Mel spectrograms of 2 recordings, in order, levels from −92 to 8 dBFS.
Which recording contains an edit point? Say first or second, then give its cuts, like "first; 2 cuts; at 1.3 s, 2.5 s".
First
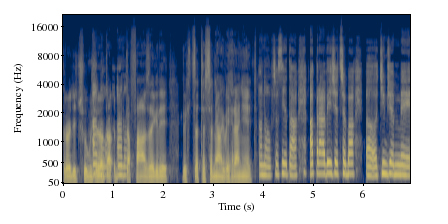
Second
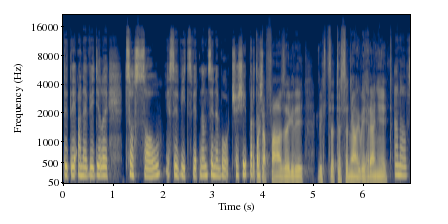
second; 1 cut; at 4.0 s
